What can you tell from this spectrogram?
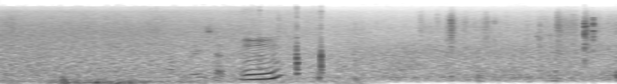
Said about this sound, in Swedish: Oh, nu hör vi havet.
